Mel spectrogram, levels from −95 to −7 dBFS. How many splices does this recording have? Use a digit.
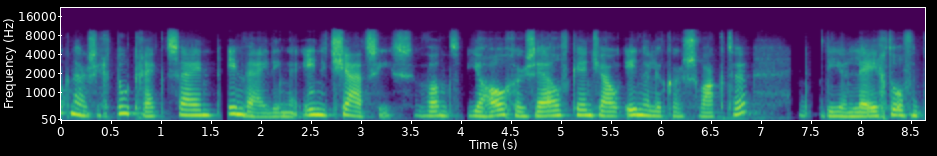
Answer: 2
